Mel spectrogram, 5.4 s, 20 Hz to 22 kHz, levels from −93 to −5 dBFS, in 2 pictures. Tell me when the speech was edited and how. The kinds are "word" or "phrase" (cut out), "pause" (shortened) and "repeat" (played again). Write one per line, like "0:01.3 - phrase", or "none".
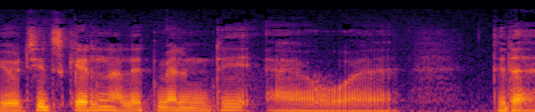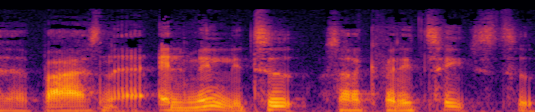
0:04.2 - pause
